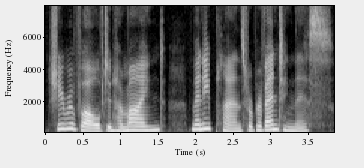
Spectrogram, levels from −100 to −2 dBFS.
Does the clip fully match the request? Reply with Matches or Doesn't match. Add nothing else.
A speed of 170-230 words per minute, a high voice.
Doesn't match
